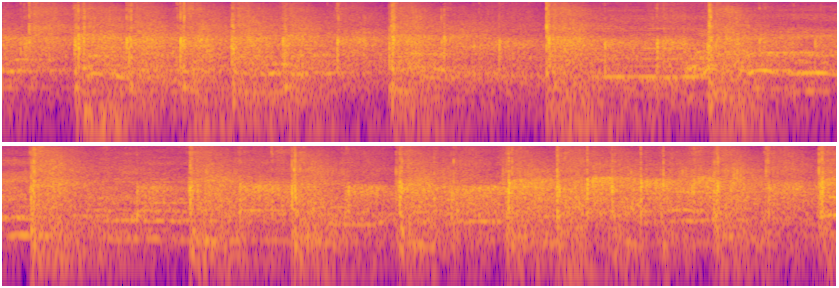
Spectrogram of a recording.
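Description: Flamenco palmas: several men clapping in a quick, sharp rhythm, with foot stamps thudding on the stage boards and a voice calling out over the clapping.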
